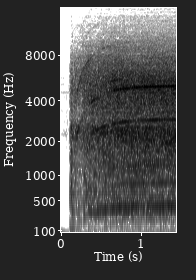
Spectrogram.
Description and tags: vacuum startup
The sound of a Royal "DirtDevil" Model 085360 vacuum cleaner as it is turned on.
Recorded directly into an AC'97 sound card with a generic microphone.
noise, vacuum, household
